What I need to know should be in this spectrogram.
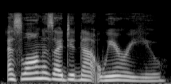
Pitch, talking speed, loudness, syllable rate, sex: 205 Hz, 280 wpm, -16 LUFS, 5.8 syllables/s, female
